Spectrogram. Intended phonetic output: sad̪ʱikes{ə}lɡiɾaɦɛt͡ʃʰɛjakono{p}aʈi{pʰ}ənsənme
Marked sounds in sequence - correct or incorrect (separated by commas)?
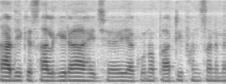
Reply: incorrect, correct, correct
